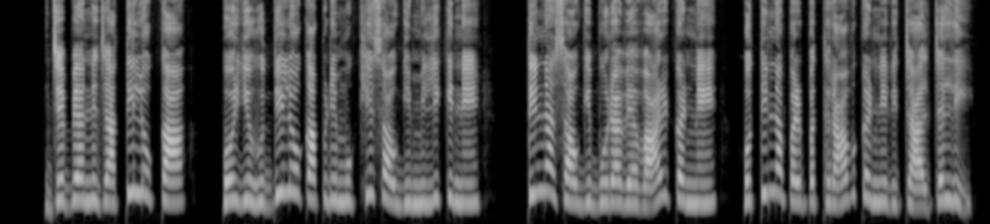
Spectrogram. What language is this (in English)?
Mandeali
